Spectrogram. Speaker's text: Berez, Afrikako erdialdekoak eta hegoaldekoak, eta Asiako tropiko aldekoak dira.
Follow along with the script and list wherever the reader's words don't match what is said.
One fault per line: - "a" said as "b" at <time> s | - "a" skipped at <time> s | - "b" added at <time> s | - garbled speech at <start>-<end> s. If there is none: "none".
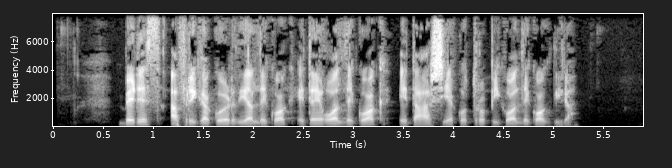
none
